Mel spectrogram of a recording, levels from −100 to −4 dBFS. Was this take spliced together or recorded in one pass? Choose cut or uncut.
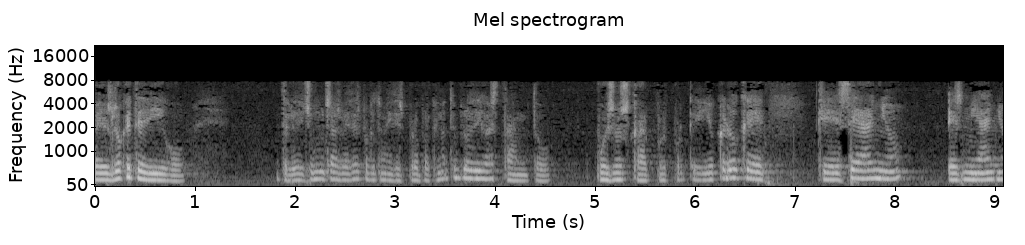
uncut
